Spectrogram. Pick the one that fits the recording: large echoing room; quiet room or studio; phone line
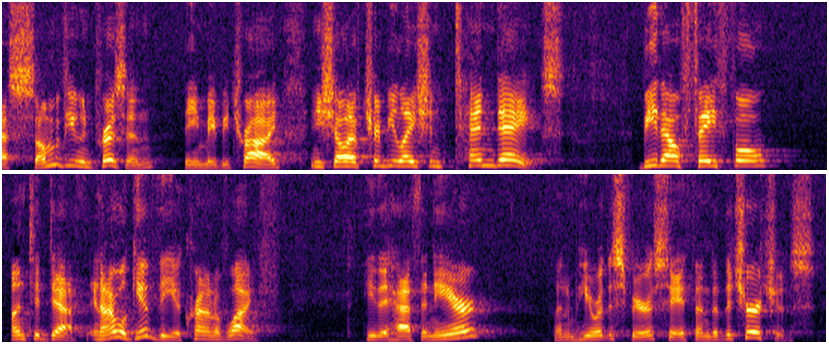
large echoing room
